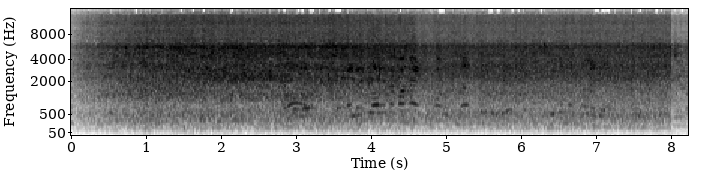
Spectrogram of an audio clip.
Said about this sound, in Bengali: দেখুন যে বৃষ্টি শুরু হয়েছে ভয়াবহ অবস্থা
